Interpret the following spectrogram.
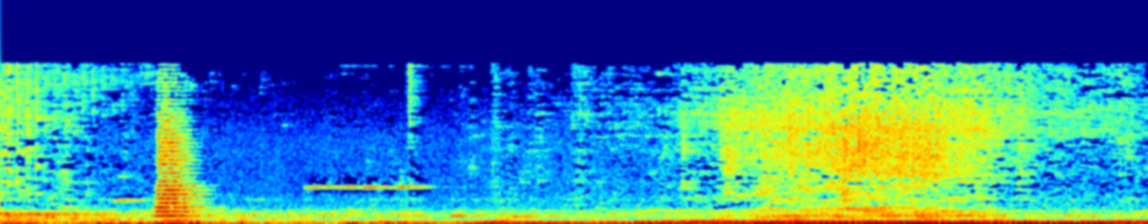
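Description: A short vehicle horn toot about a second in, then a low vehicle engine rumble that grows louder toward the end, as of traffic passing.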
